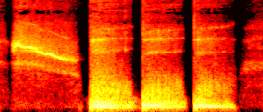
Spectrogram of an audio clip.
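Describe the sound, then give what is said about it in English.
A voice imitates bombs going off during a rocket attack: a falling whistle, then three loud, rough booming bursts in quick succession, alone, with no other talk. “we end up getting rocketed like a oh. bunch of bombs just start going off. It's like I hear,”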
